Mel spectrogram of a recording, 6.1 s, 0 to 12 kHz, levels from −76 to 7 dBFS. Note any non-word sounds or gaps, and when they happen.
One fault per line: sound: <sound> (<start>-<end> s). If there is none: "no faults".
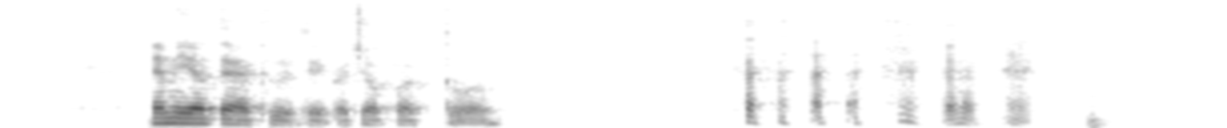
sound: laugh (3.7-5.2 s)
